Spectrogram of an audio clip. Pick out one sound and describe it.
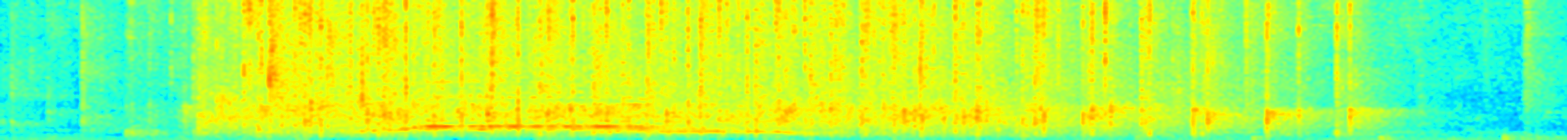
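An audience applauds.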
